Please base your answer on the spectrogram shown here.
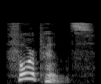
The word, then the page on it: fourpence: British English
